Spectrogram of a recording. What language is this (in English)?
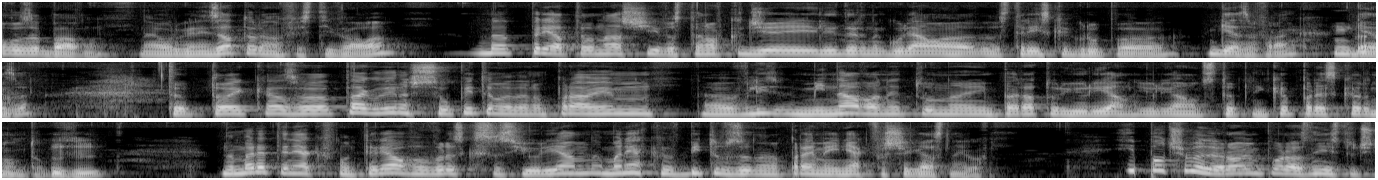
Bulgarian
